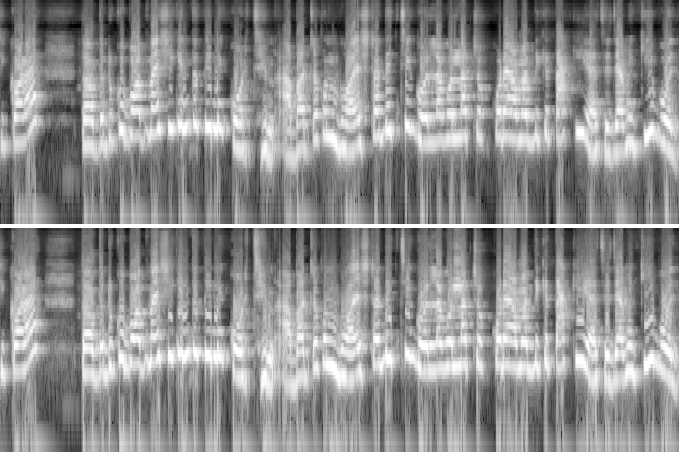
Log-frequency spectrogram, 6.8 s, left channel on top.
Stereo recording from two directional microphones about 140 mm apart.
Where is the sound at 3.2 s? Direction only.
15° right (ahead or behind).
